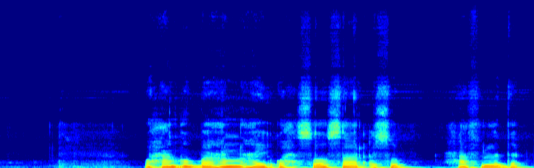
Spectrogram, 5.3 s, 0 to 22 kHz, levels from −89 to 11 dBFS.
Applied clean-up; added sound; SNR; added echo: none; none; none; reverberation time 0.2 s.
